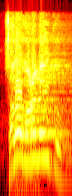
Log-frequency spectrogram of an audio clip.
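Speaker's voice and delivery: high, loud salam. Shown as a demonstration. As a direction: call the greeting out high and hard. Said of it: "dengan nada tinggi, suara keras".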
